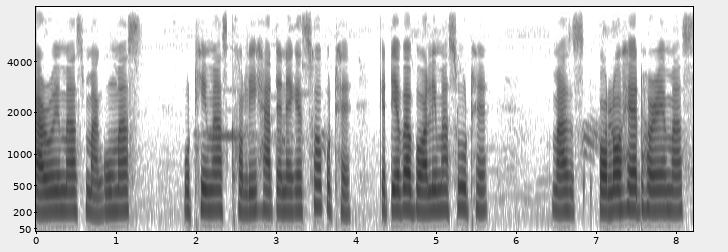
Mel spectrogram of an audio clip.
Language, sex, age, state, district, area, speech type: Assamese, female, 60+, Assam, Dhemaji, rural, spontaneous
